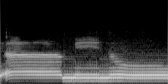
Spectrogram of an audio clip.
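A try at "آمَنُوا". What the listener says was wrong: Amanu, bukan aminu ya.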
